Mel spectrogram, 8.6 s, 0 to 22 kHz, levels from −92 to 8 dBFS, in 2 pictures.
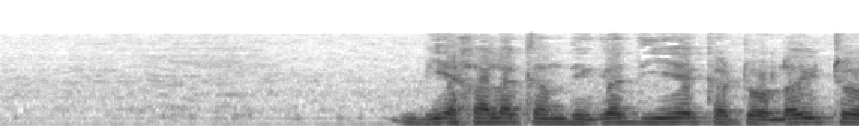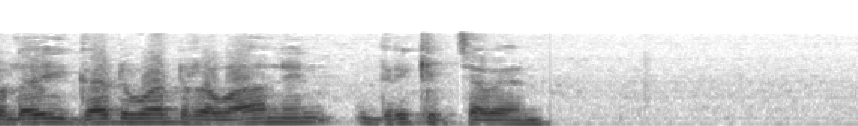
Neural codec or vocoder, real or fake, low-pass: none; real; 7.2 kHz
